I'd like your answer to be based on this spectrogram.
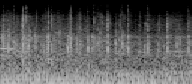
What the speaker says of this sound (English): let's give a round of applause to MIRAC for being out here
